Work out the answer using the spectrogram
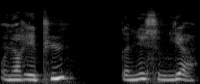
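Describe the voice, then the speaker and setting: Dark in tone, medium in pitch, and fairly even in intonation, this voice has a little hiss or hum. The speaker, a gaming video host, wears dental braces that make their speech slightly slurred and odd, and they narrate gameplay casually, hesitantly, often correcting themselves.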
